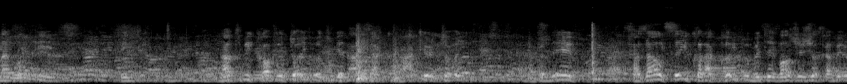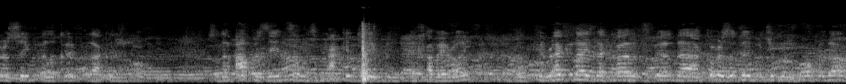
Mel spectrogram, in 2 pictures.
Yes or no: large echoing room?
yes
